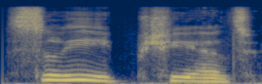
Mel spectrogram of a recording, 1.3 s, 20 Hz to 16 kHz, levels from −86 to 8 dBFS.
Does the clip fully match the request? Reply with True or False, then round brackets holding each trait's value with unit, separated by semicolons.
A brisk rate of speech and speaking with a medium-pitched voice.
False (135 wpm; 175 Hz)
